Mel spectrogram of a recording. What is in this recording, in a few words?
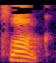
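"clunk", English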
